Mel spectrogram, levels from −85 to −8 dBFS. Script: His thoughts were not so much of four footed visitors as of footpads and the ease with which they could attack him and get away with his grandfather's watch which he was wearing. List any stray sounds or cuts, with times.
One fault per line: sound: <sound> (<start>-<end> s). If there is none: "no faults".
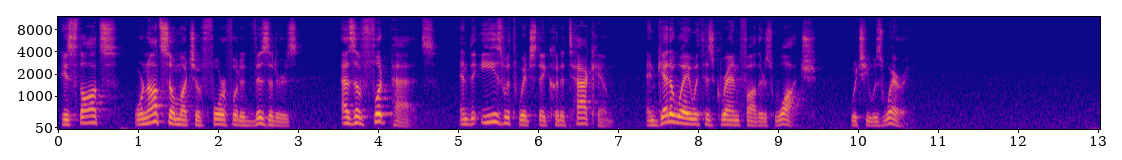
no faults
